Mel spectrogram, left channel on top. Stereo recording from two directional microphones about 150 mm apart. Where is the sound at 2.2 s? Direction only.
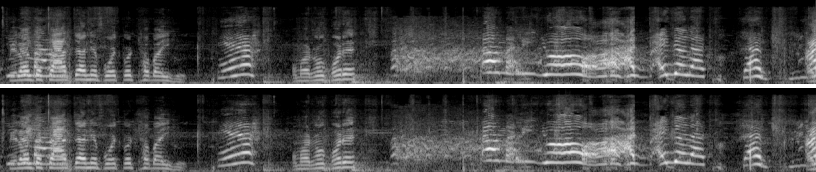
Centre (ahead or behind).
